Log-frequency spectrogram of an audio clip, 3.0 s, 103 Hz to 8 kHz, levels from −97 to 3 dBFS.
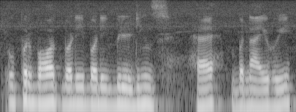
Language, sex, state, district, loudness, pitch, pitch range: Hindi, male, Himachal Pradesh, Shimla, -17 LUFS, 130 Hz, 125-135 Hz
